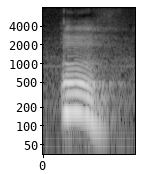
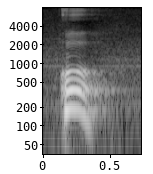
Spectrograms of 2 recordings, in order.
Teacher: On. Alors que pour le O, qui n'est pas nasal, vous ne sentirez pas d'air passer sur votre doigt. O.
